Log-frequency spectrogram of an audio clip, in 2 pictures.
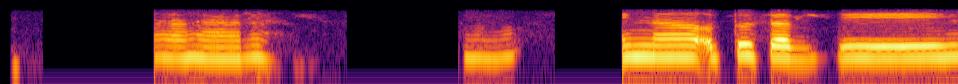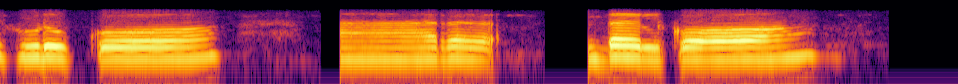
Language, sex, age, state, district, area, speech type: Santali, female, 30-45, Jharkhand, Seraikela Kharsawan, rural, conversation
